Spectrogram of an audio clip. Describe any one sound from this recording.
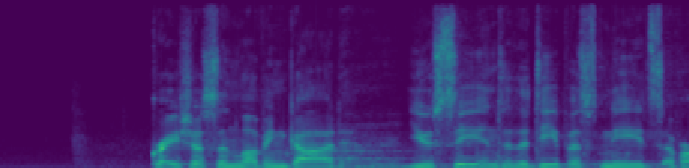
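A man chants in a steady sung voice through a microphone.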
